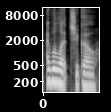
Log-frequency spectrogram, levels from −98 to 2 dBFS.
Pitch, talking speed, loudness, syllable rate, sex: 175 Hz, 290 wpm, -18 LUFS, 5.7 syllables/s, female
